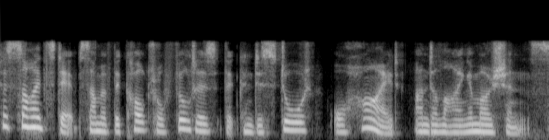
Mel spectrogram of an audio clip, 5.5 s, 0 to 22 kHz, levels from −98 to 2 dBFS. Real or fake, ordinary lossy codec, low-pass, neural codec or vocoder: real; AAC, 48 kbps; 7.2 kHz; none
